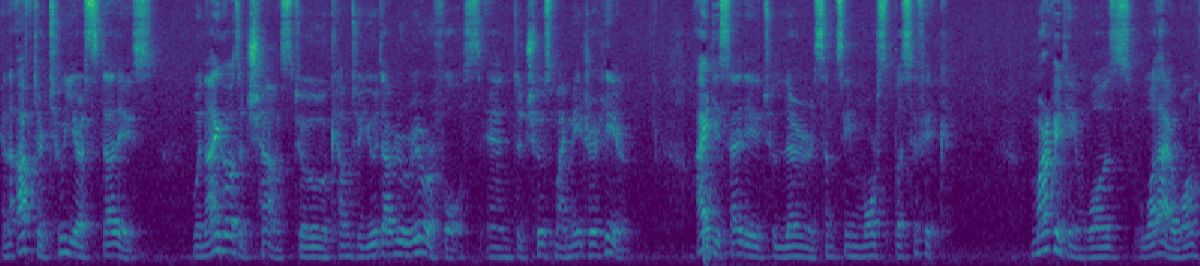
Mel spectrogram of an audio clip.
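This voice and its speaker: A man talks at a moderate pace and medium pitch with a Chinese accent. There is audible room echo. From China, Qingdao. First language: Mandarin Chinese. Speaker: university student. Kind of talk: student presentation talk. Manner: occasional hesitations.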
